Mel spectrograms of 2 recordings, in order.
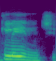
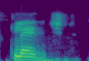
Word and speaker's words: clenched: This is नॉट क्लिंच, इट इज क्लेंच्ड।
